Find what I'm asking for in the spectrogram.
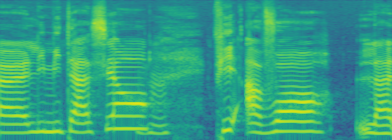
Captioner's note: in french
